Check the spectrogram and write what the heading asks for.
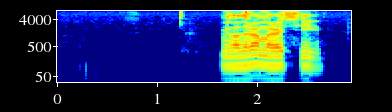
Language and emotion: Russian, neutral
